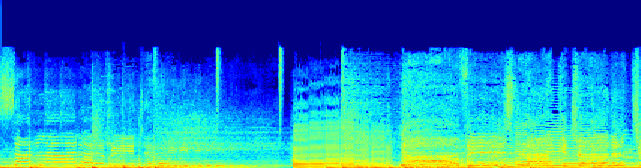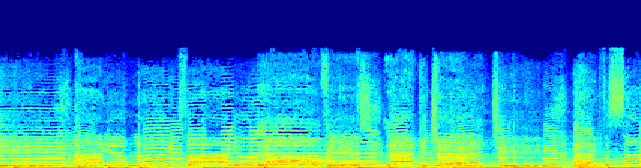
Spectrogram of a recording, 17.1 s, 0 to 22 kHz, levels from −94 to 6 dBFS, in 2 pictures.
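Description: No technical faults can be heard.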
